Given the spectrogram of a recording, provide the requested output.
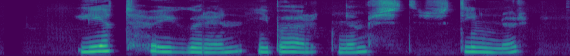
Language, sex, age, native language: Icelandic, female, 18-19, Icelandic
